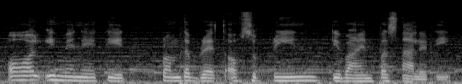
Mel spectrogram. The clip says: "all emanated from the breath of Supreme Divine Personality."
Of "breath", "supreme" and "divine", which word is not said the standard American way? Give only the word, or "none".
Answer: breath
